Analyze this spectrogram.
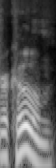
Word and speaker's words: Raccoon: Is the name's Raccoon, and it rhymes with Doom.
